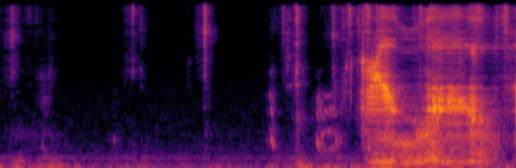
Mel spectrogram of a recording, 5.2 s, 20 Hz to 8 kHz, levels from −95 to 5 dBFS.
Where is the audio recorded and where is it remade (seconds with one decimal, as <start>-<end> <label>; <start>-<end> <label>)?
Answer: 0.0-4.3 recorded; 4.3-5.2 remade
